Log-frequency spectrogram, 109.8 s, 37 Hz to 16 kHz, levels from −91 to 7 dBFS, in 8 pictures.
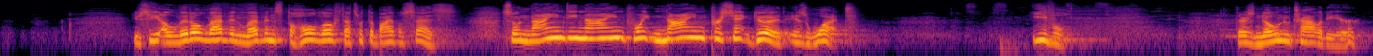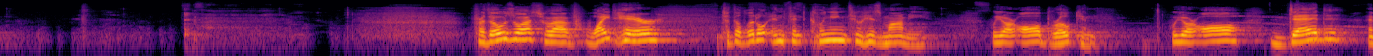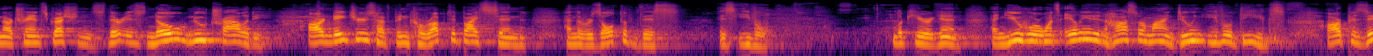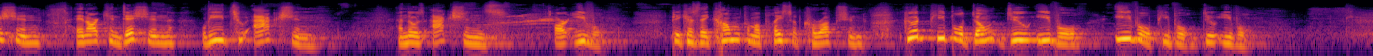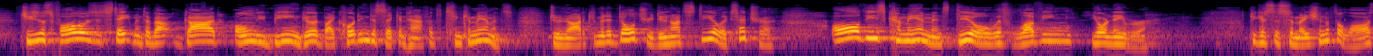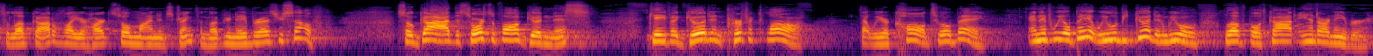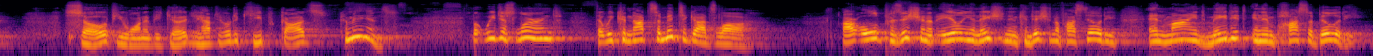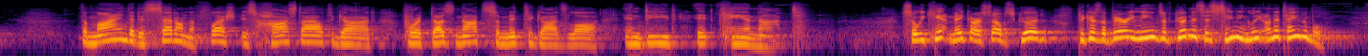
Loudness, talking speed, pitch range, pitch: -17 LUFS, 160 wpm, 160-215 Hz, 185 Hz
